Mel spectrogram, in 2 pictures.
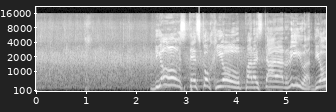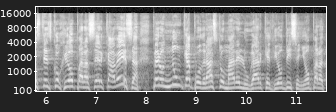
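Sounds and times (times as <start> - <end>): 
audience applause: 0.0 - 4.9
speech: 2.3 - 11.5.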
